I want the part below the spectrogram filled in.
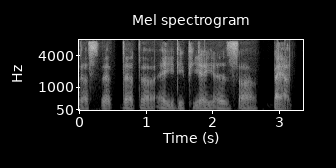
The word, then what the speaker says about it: AEDPA: commonly referred to as AEDPA. Is that how it would be pronounced? AEDPA? – That's fine.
